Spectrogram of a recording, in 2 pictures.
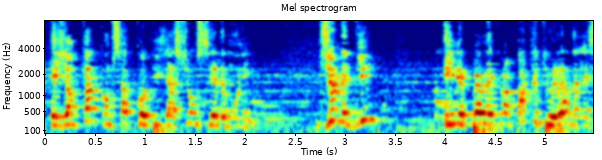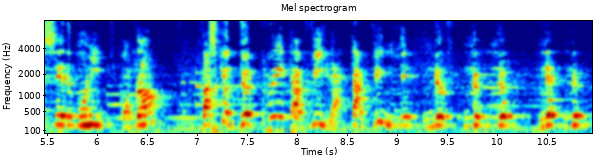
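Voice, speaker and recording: A man's voice: high-pitched, expressive, normal speed, faint music behind. A man preaching as a prophet, emphatic and repetitive, calling out names and Alléluia in call-and-response.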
